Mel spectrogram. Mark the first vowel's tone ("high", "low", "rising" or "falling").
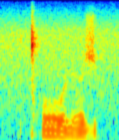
falling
